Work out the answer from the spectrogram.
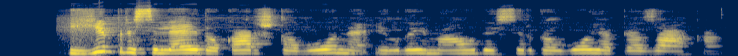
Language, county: Lithuanian, Panevėžys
